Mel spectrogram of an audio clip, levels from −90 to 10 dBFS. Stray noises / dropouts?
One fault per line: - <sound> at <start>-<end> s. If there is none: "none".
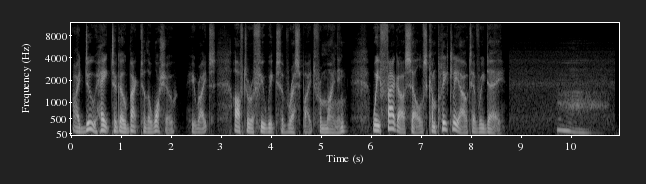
- sigh at 9.7-10.8 s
